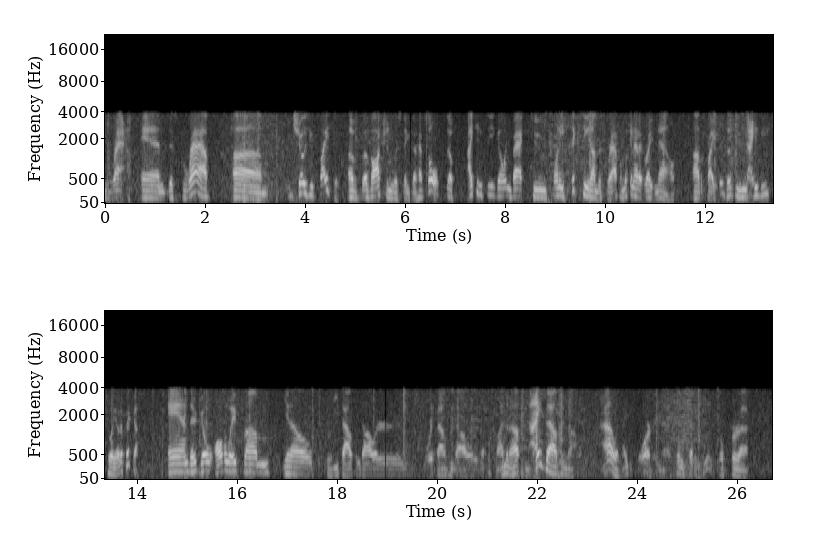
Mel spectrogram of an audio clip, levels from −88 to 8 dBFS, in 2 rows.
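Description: Noise suppressor artifacts run through the whole clip: the suppressor pulls what it judges to be steady room noise down by about 18 dB frame by frame, so the background sinks in pauses and swells back under the speech.

Speech cut by the noise suppressor occurs from 0.05 to 2.57 s, 3.64 to 14.03 s and 14.62 to 26.23 s. The suppressor mistakes quiet speech for noise and drops it by up to about 18 dB, swallowing soft consonants and word endings for roughly half a second, three seconds and four seconds in total respectively.

Packet loss on an ADPCM call leaves a 20 ms hard-edged hole at 6.10 to 6.13 s and another at 18.96 to 18.98 s, each consistent with one lost packet. The decoder's predictor and step size fall out of step with the sender's, so speech resumes with brief distortion before settling.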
